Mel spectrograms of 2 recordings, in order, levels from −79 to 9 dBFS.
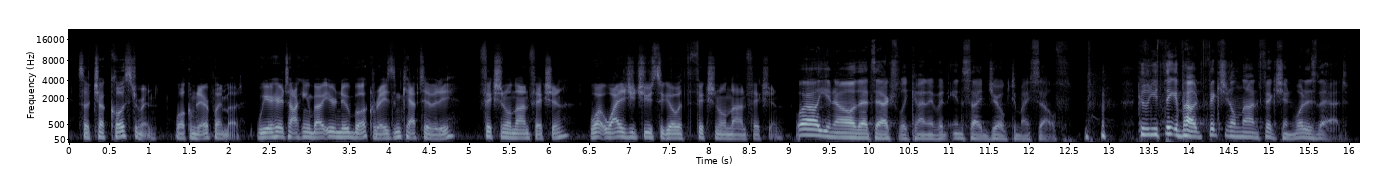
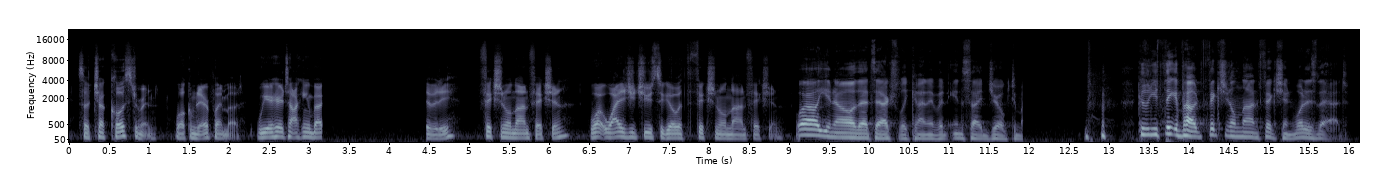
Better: first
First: none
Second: audio cutting out; at 3 s for 1.5 s and at 12 s for 0.5 s

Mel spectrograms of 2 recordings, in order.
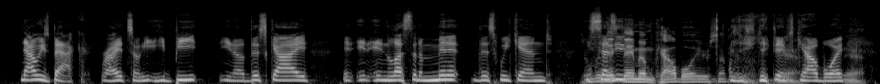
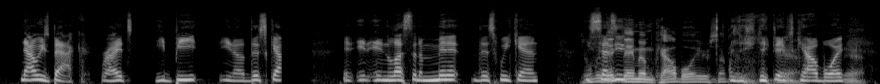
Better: first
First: none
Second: audio cutting out; at 1.5 s, at 3 s and at 5.5 s

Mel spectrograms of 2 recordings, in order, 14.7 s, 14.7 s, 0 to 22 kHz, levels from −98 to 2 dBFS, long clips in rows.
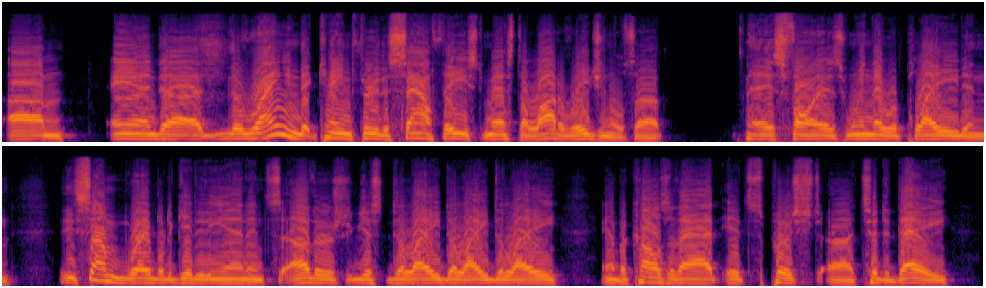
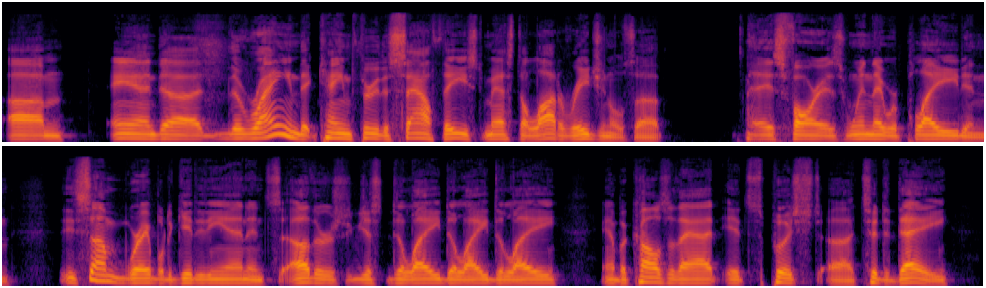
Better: second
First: distortion; heavy; 8 dB below the speech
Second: none

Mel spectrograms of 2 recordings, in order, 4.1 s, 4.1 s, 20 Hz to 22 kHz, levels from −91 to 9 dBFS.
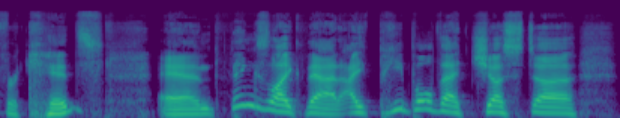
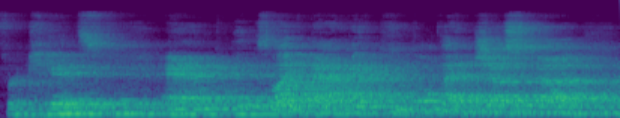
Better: first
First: none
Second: room echo; strong; dies away in 2.6 s // off-mic speech; far

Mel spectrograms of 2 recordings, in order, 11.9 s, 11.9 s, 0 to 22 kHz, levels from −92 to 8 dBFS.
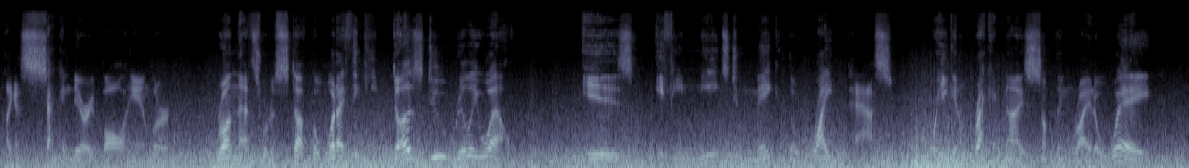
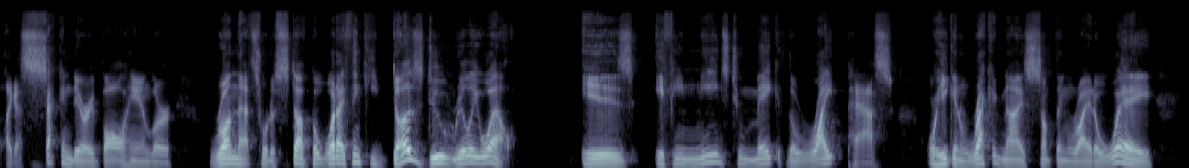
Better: second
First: wind noise on the microphone; heavy; 7 dB below the speech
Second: none

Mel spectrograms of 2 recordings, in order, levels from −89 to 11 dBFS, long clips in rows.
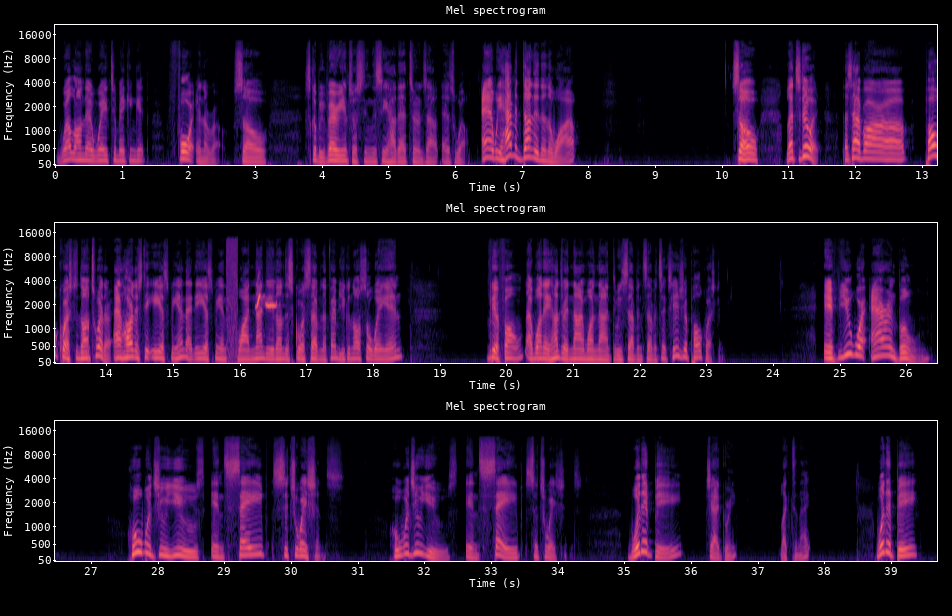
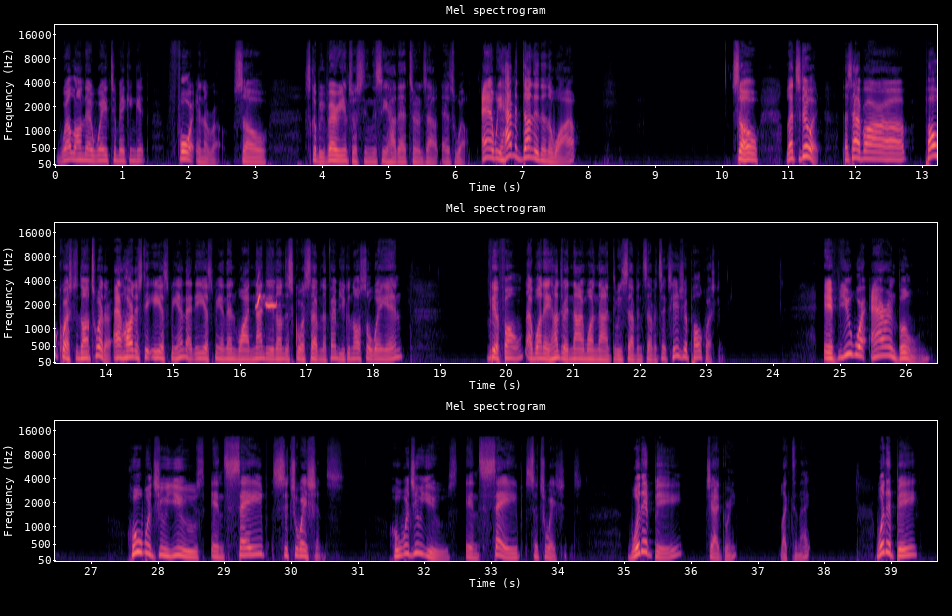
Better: second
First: audio cutting out; filled with static; at 16 s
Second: none

